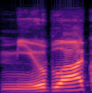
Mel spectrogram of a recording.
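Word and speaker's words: uBlock: It's actually pronounced that, so you pronounce it Mew block.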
